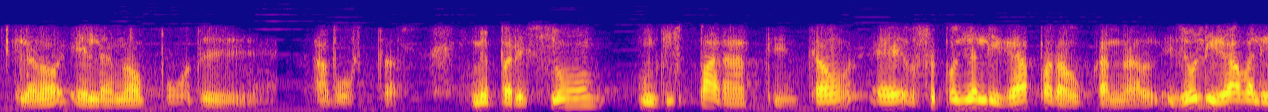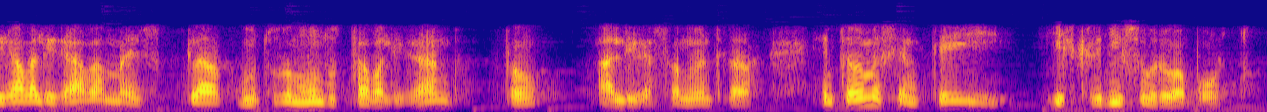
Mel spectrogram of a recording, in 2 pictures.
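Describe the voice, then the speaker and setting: A middle-aged man speaks with a Spanish accent, his voice gravelly and a little husky. He talks in a halting, conversational way, stopping and restarting often. The sound is narrow and phone-like. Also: mid-range voice, lively intonation. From Ecuador. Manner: halting, many restarts and fillers. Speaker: philosophy professor, podcast guest. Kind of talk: casual conversational storytelling.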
